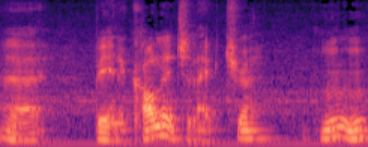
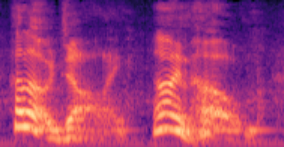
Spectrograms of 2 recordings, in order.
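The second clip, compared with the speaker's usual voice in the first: much higher, louder, overdone announcer voice; phony radio DJ voice; 10 semitones higher, 6 dB louder than usual. Retold or imitated. Mocking how radio DJs talk at home, hammed-up phony DJ voice. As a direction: ham it up like a cheesy local DJ coming home. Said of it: "They speak this sort of phony voice".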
